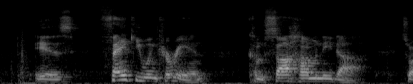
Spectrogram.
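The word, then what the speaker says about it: 감사합니다: thank you in korean kamsahamnida so i broke it out again in parts i didn't phonetically spell this one out kamsa ham ni da kamsahamnida and that is how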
